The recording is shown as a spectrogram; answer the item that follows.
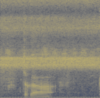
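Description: Steady high-pitched chorus of insects, with a few words of a man's speech about half a second in.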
